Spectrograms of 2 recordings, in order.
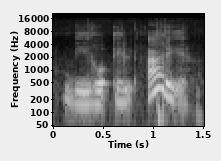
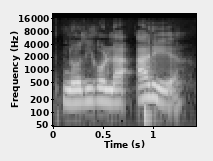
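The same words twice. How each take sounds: First: El área, said clearly; correct article. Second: La área, the wrong form; wrong article. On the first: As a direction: say el área, with el before área. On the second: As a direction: say la área with la before área. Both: Shown as a demonstration.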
